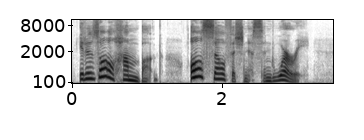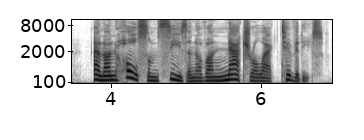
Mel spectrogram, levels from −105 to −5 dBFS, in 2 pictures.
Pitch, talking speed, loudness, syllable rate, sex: 225 Hz, 110 wpm, -17 LUFS, 5.3 syllables/s, female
